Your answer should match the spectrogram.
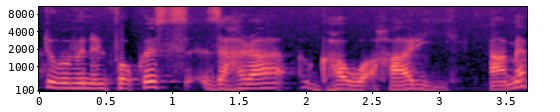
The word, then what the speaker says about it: Gawhari: Zahra Gawhari. Am I pronouncing it right? Yes, Gawhari.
